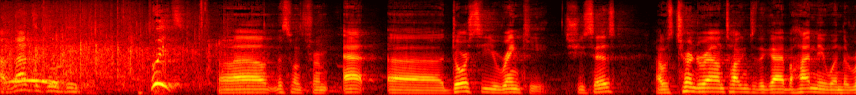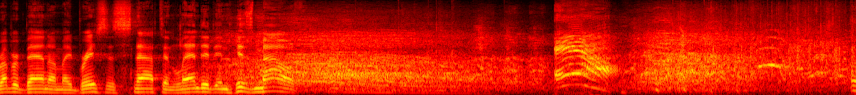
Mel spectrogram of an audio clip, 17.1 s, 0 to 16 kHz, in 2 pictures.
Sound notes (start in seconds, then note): 10.9 audience groans; 14.9 laughter and applause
